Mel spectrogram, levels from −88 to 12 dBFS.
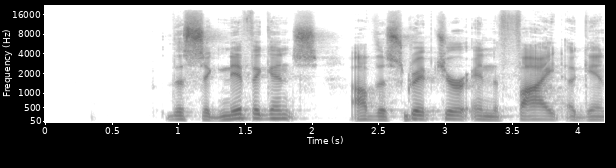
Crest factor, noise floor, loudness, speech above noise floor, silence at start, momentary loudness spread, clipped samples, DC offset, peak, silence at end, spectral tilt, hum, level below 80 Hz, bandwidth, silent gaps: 24 dB; -82 dBFS; -31 LUFS; 49 dB; 0.9 s; 12 LU; under 0.1%; under 0.1%; -10 dBFS; 0 s; -1.5 dB/octave; none; -80 dBFS; 19 kHz; none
